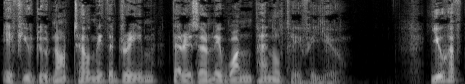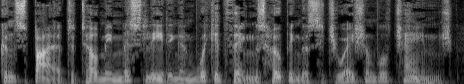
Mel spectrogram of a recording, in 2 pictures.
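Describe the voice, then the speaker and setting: Man voicing an imperious gravelly British king. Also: fairly low pitch, sing-song, no room sound, studio quality, pitched above the performer's own voice, full character voice. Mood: stern, threatening. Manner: commanding, deliberate. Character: imperious, threatening ancient Babylonian king.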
